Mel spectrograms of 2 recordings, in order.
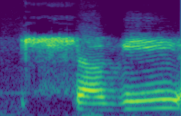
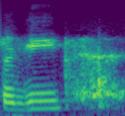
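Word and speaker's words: Shuggie: the name of the main character like he pronounces it shuggy and he has a thick scottish accent i pronounced as suggy so that's the boy and it goes from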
